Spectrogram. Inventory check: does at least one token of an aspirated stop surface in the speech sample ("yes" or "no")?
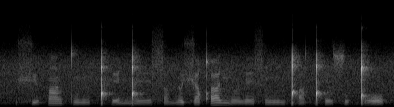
yes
